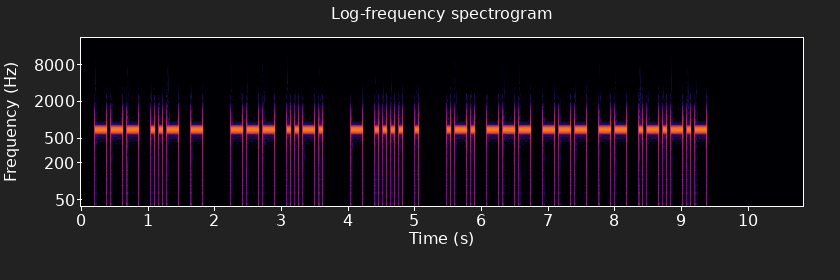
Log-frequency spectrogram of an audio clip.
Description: Morse code, heard as a keyed tone, about 20 wpm, 700 Hz. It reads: OUT OF THE ROOM.
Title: Sentences from Top 500 Words 20wpm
